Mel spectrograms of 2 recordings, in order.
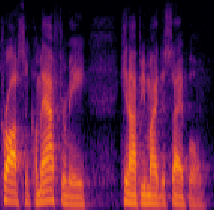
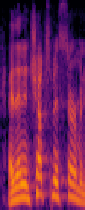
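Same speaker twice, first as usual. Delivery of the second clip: ordinary talk, nothing marked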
